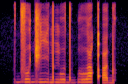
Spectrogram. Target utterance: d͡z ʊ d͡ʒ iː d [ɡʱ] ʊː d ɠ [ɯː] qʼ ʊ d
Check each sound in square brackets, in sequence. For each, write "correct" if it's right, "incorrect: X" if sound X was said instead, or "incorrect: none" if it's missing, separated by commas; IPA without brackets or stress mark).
incorrect: ŋ, incorrect: ʊː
